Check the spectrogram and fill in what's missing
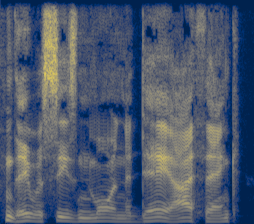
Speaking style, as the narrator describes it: said, chuckling to himself

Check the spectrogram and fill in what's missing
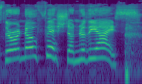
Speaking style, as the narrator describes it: the voice from above bellows

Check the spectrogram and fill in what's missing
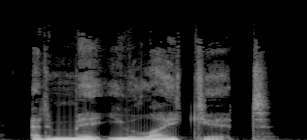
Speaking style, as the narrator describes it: growls

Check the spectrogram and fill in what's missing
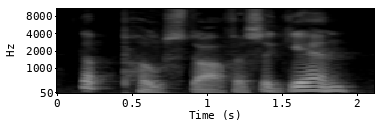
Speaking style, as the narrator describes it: Holmes sighed wearily

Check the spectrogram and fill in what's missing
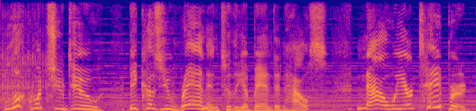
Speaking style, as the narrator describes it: Tugs yelled

